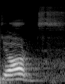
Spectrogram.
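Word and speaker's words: fjord: can even call it f is silent where and jords you can say jobs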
